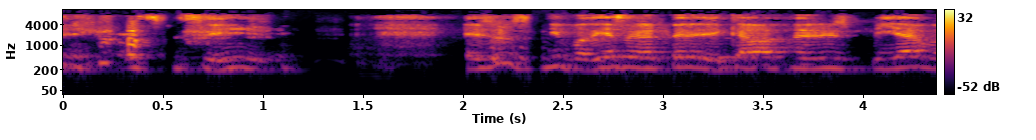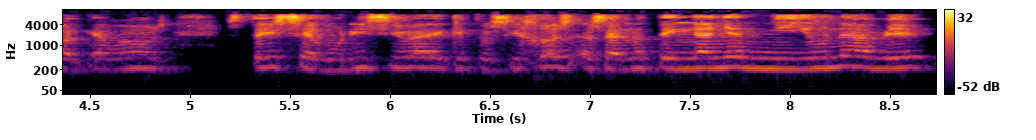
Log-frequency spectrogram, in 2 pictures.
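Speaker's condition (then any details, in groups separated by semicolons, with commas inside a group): No condition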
